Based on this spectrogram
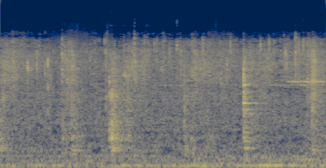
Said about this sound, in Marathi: आता हे सर्व भाजून घ्यायचं आपल्याला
